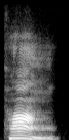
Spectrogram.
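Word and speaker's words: tongue: Ini bacanya tong. Tong gitu ya.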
